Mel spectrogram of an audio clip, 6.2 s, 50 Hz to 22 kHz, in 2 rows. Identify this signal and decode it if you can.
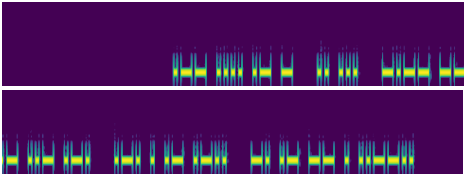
Morse code, heard as a keyed tone, about 50 wpm, 700 Hz. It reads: WHAT IS YOUR REAL NAME?
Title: Sentences from Top 300 Words 50wpm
